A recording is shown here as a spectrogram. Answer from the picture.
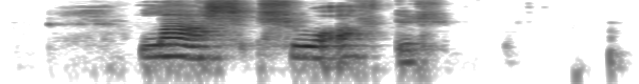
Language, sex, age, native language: Icelandic, male, 10, Icelandic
